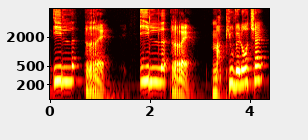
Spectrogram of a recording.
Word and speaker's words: il re: la R subito, quindi la L di il diventa R, quindi il diventa ir, per esempio, prendiamo re, se parlo lentamente il re. Il re, ma più veloce, il re.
